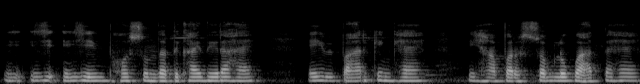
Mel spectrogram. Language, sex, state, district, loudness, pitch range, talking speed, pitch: Hindi, female, Chhattisgarh, Bastar, -30 LUFS, 165-175 Hz, 150 wpm, 170 Hz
